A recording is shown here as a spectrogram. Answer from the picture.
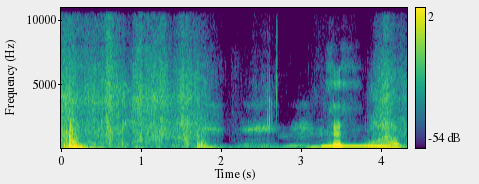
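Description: Plastic shopping bags and garbage bags rustling as items are rummaged out of them. Near the end comes a loud, drawn-out low call that rises in pitch and then holds steady.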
